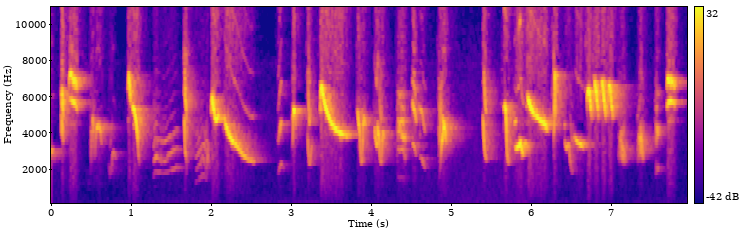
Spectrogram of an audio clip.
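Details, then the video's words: Steady high-pitched song of a yellow-fronted canary, with bright downslurred whistles, quick chirps and sweet slurred notes packed into energetic, varied phrases. "Mozambik Gacor Full"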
